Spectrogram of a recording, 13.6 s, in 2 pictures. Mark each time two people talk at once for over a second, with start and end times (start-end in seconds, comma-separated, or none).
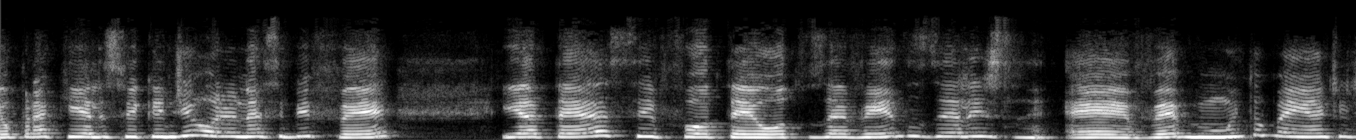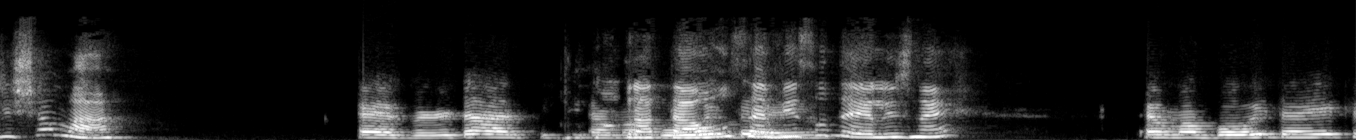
9.6-10.9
